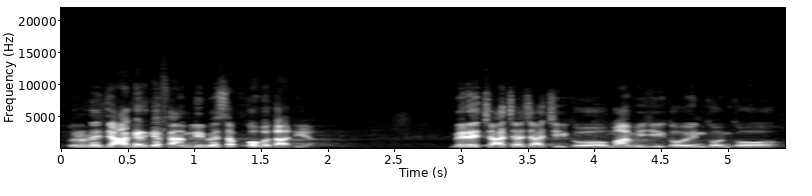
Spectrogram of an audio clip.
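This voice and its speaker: A man's voice: high voice, moderate pace, highs cut off. A man telling a personal story to a live audience, acting out his family members' voices as he goes. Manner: animated, acts out family members in quoted voices. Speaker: motivational speaker. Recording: reverberant hall.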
